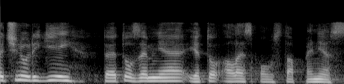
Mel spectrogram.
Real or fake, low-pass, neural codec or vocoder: fake; 7.2 kHz; codec, 16 kHz, 1 kbps, X-Codec, WavLM features, trained on Multilingual LibriSpeech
